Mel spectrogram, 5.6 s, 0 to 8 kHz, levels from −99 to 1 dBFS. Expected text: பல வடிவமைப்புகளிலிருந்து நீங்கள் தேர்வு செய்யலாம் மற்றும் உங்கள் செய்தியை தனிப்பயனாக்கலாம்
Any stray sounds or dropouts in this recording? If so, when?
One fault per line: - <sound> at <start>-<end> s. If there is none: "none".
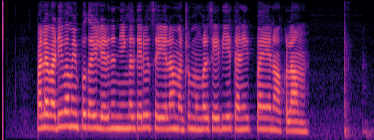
- thud at 5.2-5.3 s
